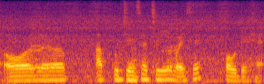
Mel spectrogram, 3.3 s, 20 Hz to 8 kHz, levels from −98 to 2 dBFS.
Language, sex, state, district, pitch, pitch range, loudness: Hindi, male, Maharashtra, Mumbai Suburban, 120 Hz, 110-130 Hz, -15 LUFS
